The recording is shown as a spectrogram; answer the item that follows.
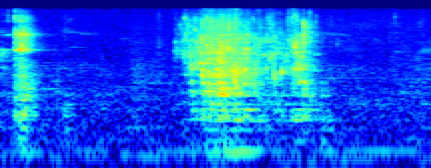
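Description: A hand squeezing and swishing ingredients in watery liquid in a stainless steel pot: a brief splash at the start, then a longer slosh of water from about two seconds in to about three seconds in.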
